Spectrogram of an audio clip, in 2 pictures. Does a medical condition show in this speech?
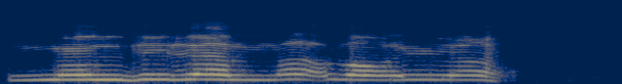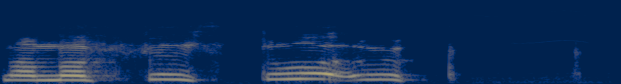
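Yes: cerebral palsy; present from birth, brain oxygen deprivation, heart not beating at delivery, mild; difficulty with fine motor movements like zippers, shoelaces, buttons, uses adapted rifle.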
